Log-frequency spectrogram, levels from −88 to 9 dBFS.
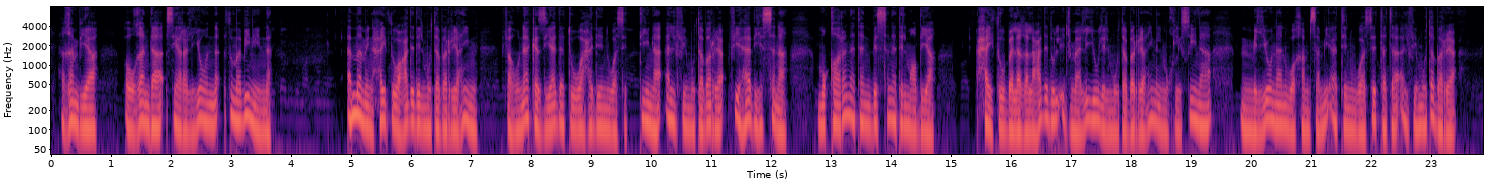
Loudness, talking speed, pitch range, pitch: -28 LUFS, 85 wpm, 105-130 Hz, 115 Hz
